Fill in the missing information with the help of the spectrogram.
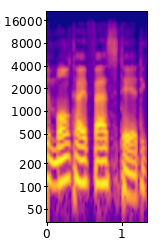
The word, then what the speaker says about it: multifaceted: 왜냐하면 강세가 multi 이쪽에 있기 때문에 faceted라고 읽게 되겠어요. 그래서 multifaceted 그러면 면이 다양하게 있는 해서 다면적인이란 뜻이 되겠습니다.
